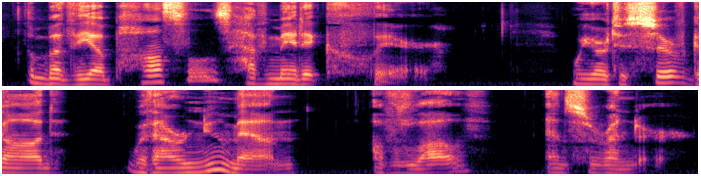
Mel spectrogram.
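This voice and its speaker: A man at medium pitch speaks at a very slow pace. Long, frequent pauses run through his speech. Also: ordinary pitch variation. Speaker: Buddhist teacher and podcast host. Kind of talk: poem performed, short spiritual poems read aloud in a teacherly, scripted style.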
